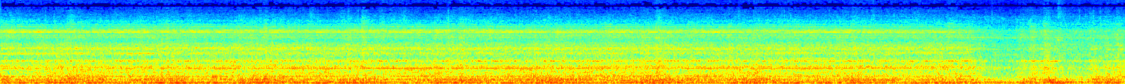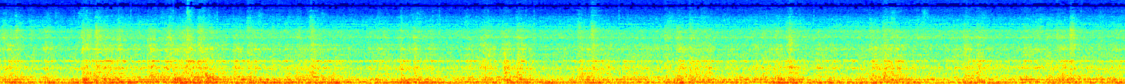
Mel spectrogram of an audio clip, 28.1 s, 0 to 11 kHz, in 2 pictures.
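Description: A 762 mm narrow-gauge electric train running, heard from inside the front cab. A steady whine of several tones sounds over the rumble until about twelve seconds in, then fades out. After that the wheels rumble and clatter over the track.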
